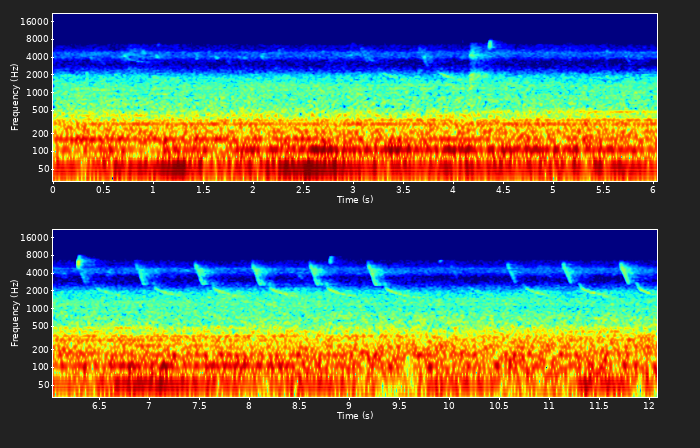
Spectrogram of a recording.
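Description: A bird calling repeatedly with quick, steeply falling whistles, a few at first and then a rapid run of them, over a steady low hum.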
